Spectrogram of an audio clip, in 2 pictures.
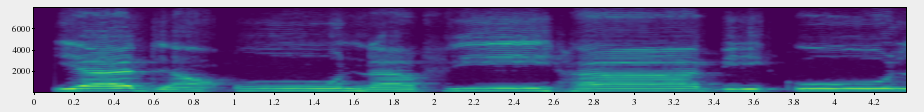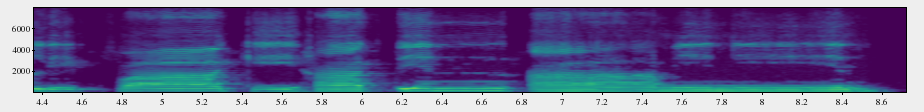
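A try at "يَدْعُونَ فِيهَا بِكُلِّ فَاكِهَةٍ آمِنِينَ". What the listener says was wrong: Bikullifa, lamnya tasydid. Bikullifa.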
